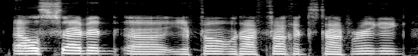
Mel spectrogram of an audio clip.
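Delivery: page the seat number like an usher; flat echoey PA page. Pretend. Theater staff stopping movie.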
